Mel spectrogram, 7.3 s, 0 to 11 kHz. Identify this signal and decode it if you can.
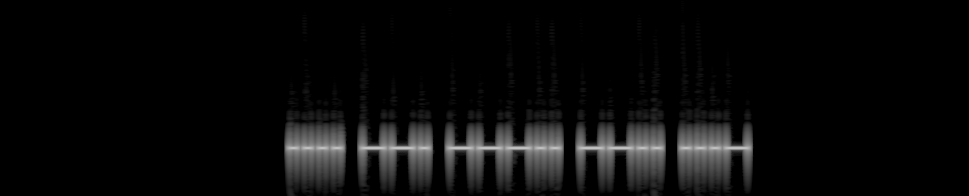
Morse code, heard as a keyed tone, about 22 wpm, 700 Hz. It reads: HG8ZV
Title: DXCC-100 Call Signs - 5 Characters - Repeated 3x - 22wpm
